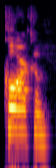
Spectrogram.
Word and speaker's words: Corkum: In any case, did I say your last name wrong? Yeah. No. You sounded right. Great. Corkum.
